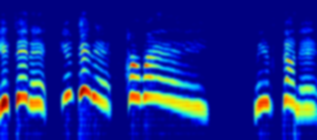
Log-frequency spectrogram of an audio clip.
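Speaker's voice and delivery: very high, cheery kids' cartoon voice. Mocking a cheer for Brittany as a child's cartoon would, in a mock kids' cartoon voice. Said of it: "all it reminded me of is like a, a child's cartoon".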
